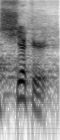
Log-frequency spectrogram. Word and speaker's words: Schuckert: we were talking about my name it's shookert like can you pronounce shugart kinda I can't even pronounce it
